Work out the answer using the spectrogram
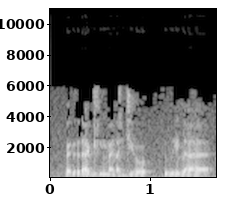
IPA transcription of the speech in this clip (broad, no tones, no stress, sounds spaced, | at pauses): ə r æ ɡ e ŋ͡m æ ɾ a dʲ o | β i l æ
